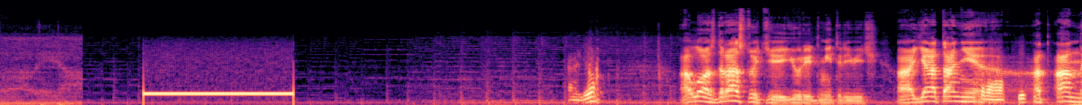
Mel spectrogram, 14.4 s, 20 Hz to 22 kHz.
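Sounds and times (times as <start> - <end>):
telephone ringback tone while a call is being placed: 1.9 - 3.9
speech: 7.8 - 8.1, 9.2 - 14.4.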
